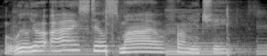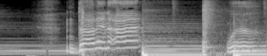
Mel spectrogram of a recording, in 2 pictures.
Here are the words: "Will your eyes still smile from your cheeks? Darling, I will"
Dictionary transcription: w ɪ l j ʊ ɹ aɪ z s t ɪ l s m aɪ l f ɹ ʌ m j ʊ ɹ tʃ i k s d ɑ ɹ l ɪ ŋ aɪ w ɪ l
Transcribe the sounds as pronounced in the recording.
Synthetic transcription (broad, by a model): w ɪ l j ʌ ɹ aɪ z s t ɪ l s m aɪ l f ɹ ʌ m j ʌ ɹ tʃ i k d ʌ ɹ ɪ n aɪ w ɪ l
